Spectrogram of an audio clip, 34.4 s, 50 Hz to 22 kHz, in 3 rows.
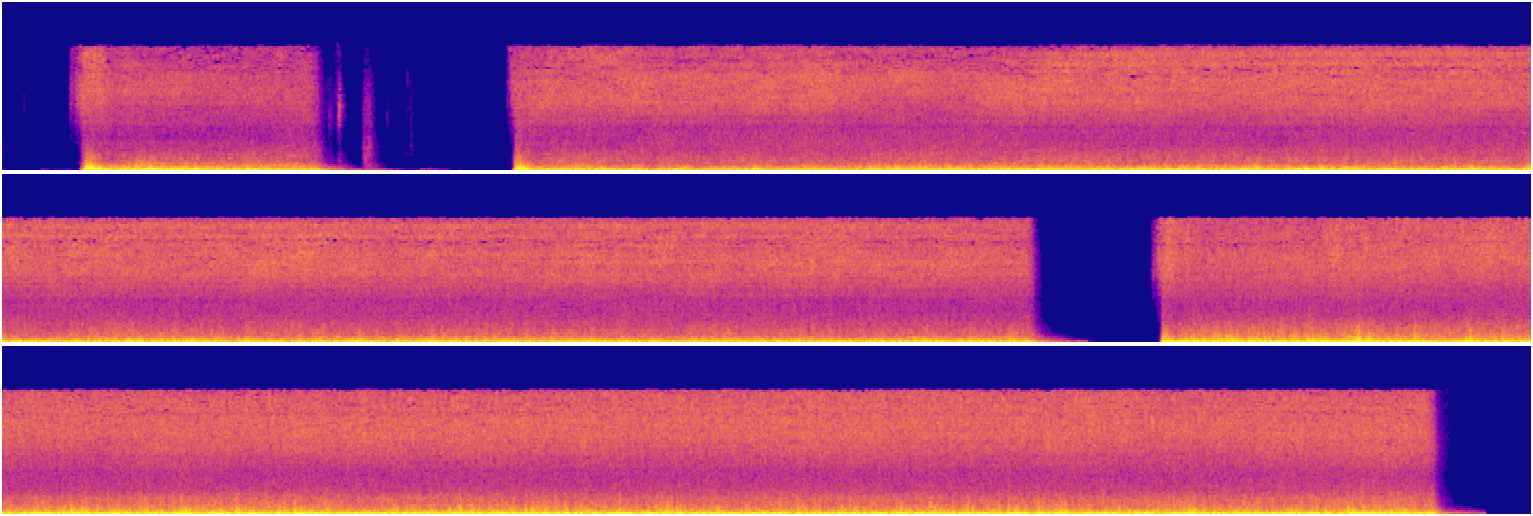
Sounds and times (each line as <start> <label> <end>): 3.9 constant spray fire 19.3
20.2 constant spray fire 33.8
